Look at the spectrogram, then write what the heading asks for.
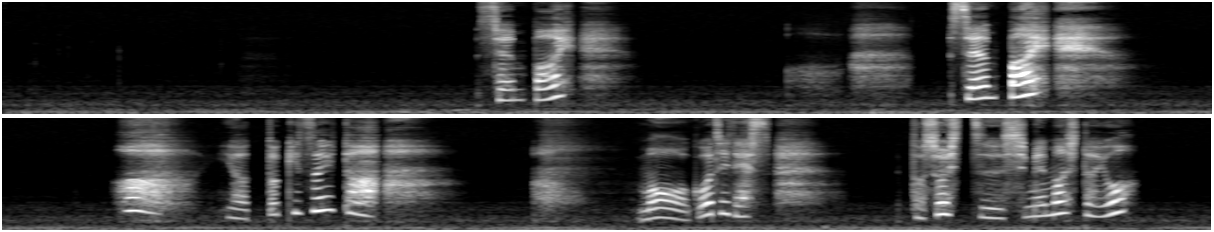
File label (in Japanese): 声のみ ノイズ除去なし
